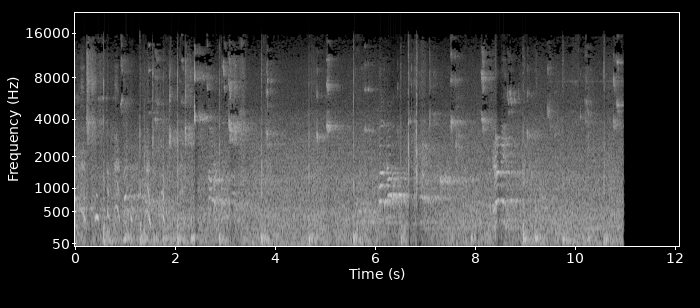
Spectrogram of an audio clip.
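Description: A basketball bounces on a court in an echoing indoor hall.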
